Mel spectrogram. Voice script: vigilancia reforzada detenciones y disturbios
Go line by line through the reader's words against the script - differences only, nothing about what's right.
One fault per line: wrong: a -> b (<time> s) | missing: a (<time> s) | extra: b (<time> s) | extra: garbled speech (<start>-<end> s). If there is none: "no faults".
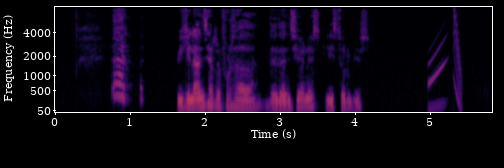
no faults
